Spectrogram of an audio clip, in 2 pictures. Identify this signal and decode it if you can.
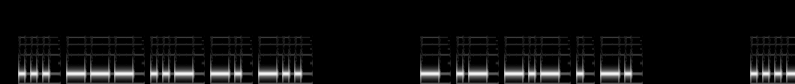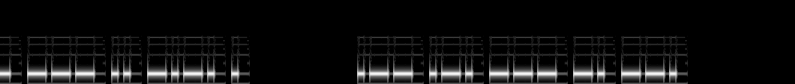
Morse code, heard as a keyed tone, about 20 wpm, 500 Hz. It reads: SOUND TAKEN VOICE WRONG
